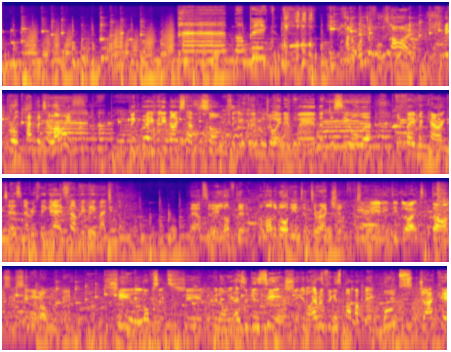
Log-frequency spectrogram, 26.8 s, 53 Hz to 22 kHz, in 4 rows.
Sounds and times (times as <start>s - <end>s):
Music: 0.0s - 26.7s.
